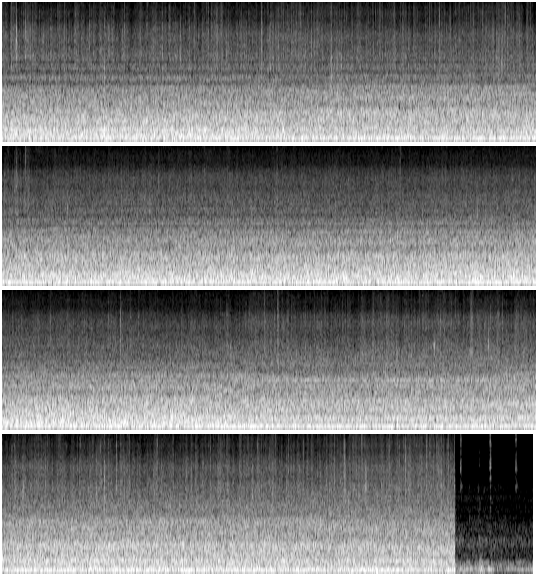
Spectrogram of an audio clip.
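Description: Steady road and engine noise heard from inside a vehicle cabin at highway speed, with a constant low hum under it. It drops away suddenly about a second before the end.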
